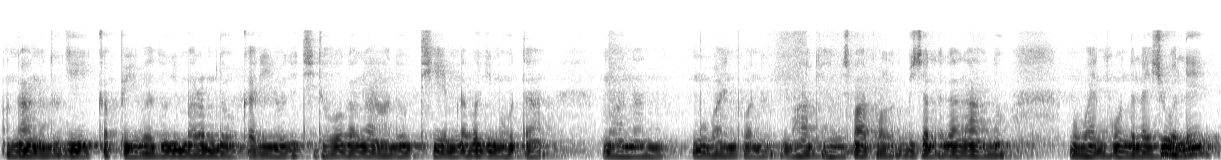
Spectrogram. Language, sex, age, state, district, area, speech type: Manipuri, male, 30-45, Manipur, Thoubal, rural, spontaneous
